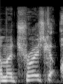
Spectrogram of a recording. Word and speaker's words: Matryoshka: A Matryoshka.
